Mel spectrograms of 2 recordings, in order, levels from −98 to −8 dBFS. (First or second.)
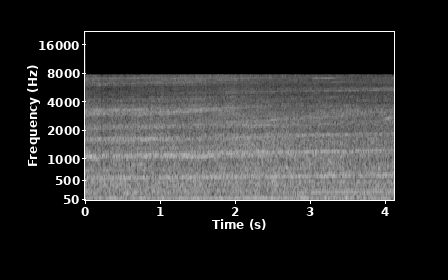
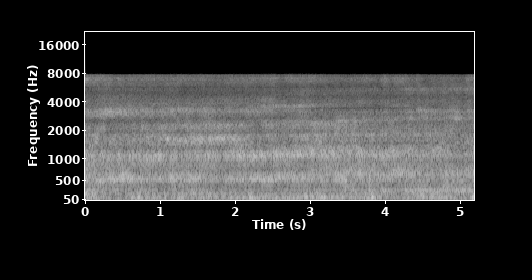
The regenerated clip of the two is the second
